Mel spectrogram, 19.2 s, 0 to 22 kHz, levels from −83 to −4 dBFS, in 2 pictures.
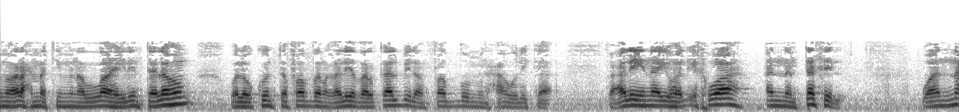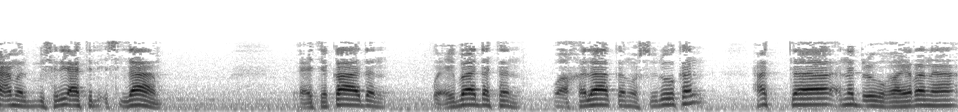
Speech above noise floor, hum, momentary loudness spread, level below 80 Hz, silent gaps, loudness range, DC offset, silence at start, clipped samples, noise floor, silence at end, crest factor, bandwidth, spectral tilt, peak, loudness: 29 dB; none; 15 LU; -52 dBFS; none; 3 LU; under 0.1%; 0 s; under 0.1%; -48 dBFS; 0 s; 18 dB; 6 kHz; -4.5 dB/octave; -4 dBFS; -20 LUFS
